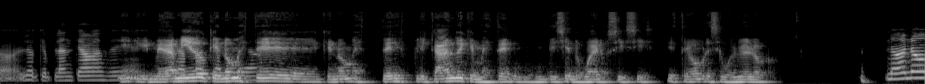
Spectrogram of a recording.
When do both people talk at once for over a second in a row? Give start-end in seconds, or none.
1.1-2.7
